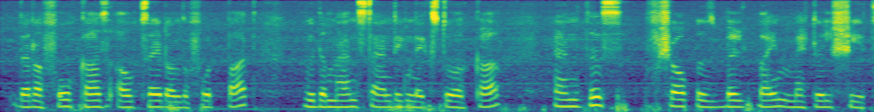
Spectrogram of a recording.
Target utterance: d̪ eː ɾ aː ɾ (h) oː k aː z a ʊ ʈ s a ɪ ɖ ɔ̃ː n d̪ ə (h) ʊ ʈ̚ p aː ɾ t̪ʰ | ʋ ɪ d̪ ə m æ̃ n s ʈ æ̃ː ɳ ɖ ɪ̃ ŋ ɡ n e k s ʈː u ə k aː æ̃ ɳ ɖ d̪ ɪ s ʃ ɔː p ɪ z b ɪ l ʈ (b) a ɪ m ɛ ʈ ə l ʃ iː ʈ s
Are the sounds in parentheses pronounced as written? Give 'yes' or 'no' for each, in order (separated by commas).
no, no, yes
